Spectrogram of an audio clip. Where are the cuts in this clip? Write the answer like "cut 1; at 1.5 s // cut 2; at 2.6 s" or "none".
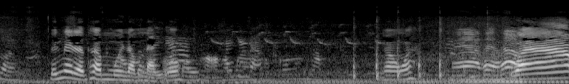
none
